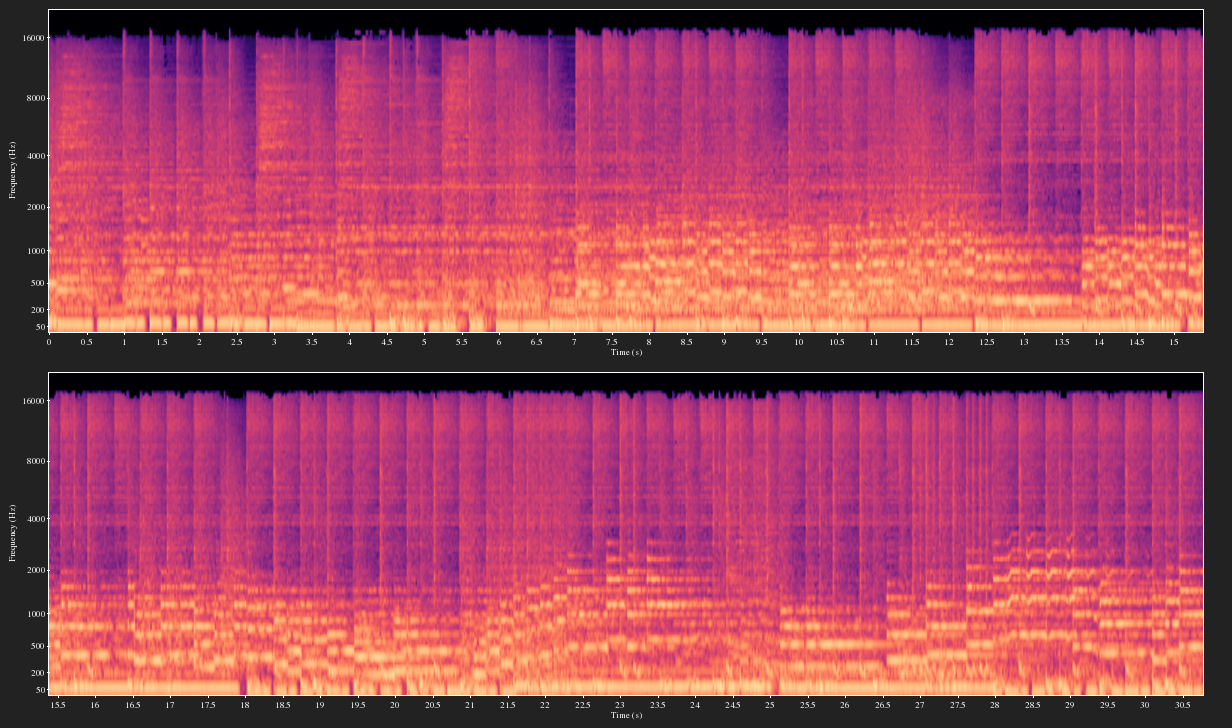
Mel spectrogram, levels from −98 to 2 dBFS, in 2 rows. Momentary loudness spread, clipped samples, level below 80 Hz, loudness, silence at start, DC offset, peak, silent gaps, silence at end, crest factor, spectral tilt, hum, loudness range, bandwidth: 4 LU; under 0.1%; -14 dBFS; -11 LUFS; 0 s; under 0.1%; 0 dBFS; none; 0 s; 10 dB; -5.5 dB/octave; none; 3 LU; 17.5 kHz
